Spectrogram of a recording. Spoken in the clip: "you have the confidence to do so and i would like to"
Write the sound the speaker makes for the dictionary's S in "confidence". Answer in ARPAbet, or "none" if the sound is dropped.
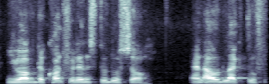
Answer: S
